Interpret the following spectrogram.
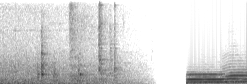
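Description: A pec deck machine in use: a few light clicks from its handles and weight stack over gym room noise, fading out to silence about one and a half seconds in. Sustained music notes start just at the end.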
